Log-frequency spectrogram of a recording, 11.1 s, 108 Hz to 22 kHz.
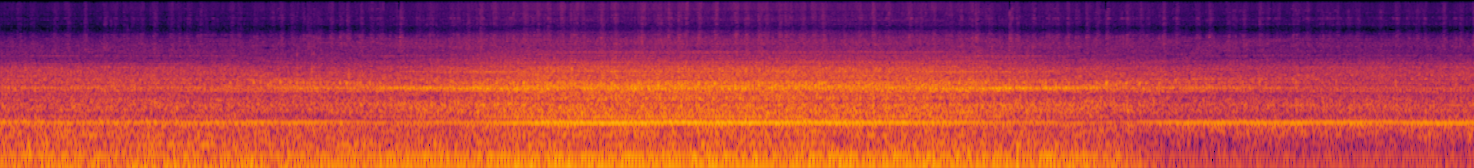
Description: Can you hear that ticking sound? Is this normal? Its only when engine is cold and ends when idle speed drops to 1000 rpm.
